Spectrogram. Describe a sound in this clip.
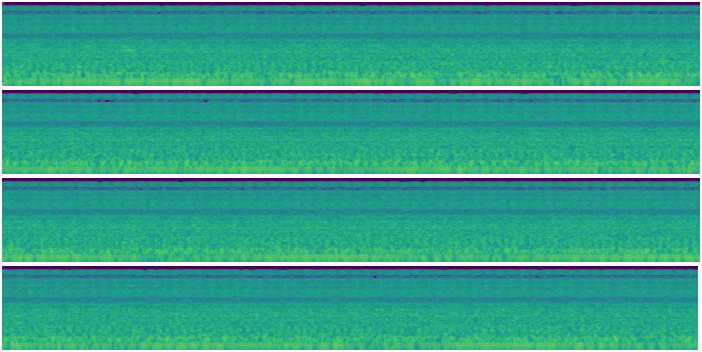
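A large truck engine idles with a steady low rumble.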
